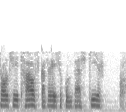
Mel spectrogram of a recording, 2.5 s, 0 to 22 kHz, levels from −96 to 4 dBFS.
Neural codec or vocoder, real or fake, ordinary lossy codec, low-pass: none; real; AAC, 16 kbps; 19.8 kHz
